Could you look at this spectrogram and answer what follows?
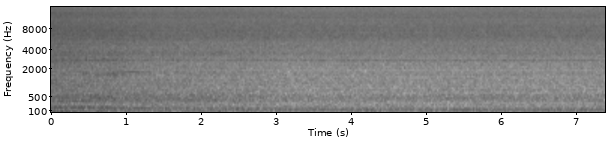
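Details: Truck at about 35K miles, first start after the fuel rail was refitted and the fuel injectors cleaned, 2 years after the last cleaning; steady, even idle with a smooth low hum, no misses, stumbles or knocks.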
